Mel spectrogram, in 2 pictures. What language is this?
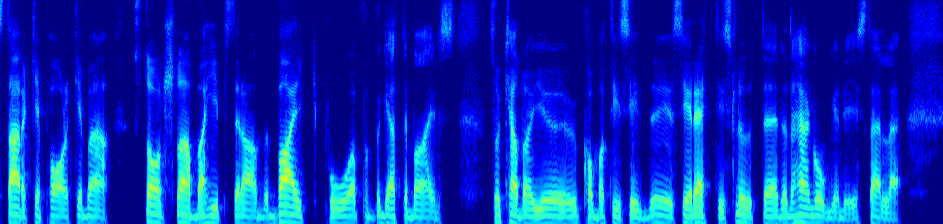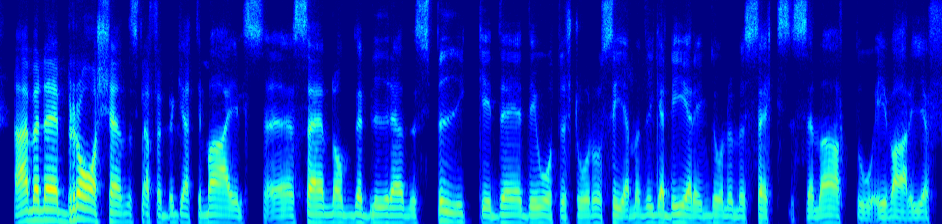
Swedish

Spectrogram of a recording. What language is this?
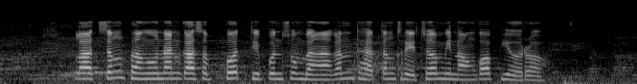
Javanese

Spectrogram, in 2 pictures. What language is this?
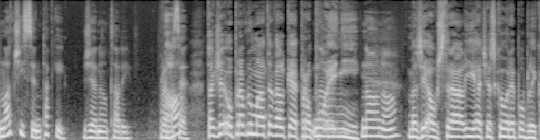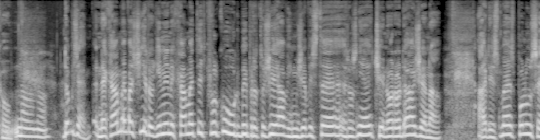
Czech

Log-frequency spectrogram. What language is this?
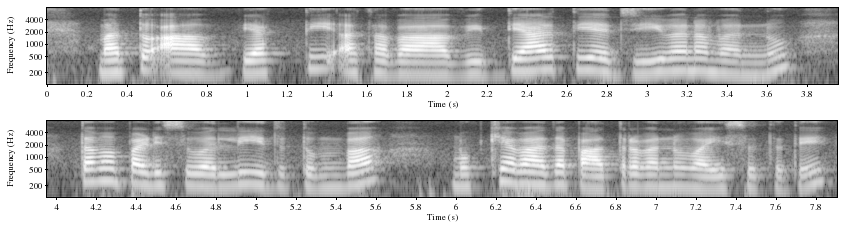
Kannada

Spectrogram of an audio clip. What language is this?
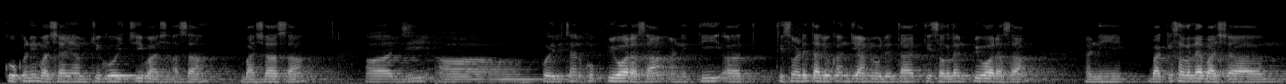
Konkani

